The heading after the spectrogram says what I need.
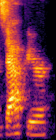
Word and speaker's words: Zapier: couple using automation and zapier which rhymes with happier uh is a perfect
